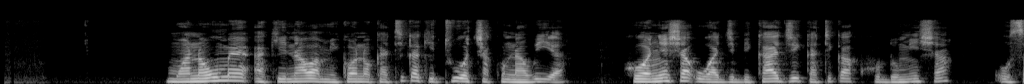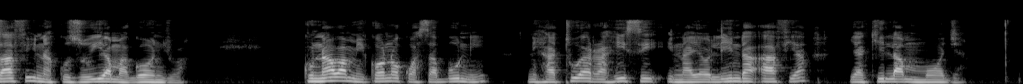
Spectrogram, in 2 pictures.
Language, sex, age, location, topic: Swahili, male, 18-24, Nairobi, health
